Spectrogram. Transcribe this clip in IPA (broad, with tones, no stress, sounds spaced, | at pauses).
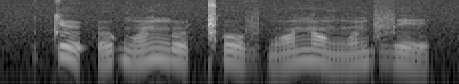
t ø˥˩ ʔ ɵ˩˥ ɡʷ œ̃˩˥ ŋ ɵ˥˩ ǁ o˥˩ v ɡ ɔ̃˩˥ n ɔ̃˥˩ ŋʷ œ̃˩˥ ɡ v e˥˩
